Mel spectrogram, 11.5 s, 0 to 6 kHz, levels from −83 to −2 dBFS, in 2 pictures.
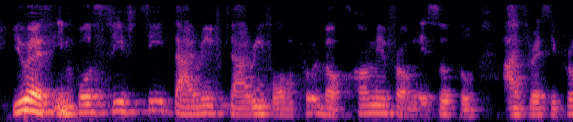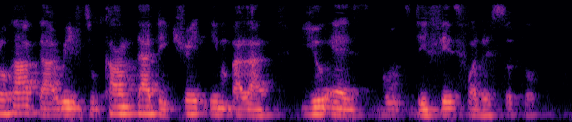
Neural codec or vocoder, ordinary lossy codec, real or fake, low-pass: codec, 16 kHz, 1.1 kbps, Voila-Tokenizer; none; fake; 5.4 kHz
